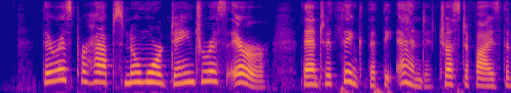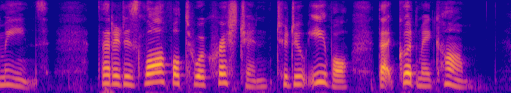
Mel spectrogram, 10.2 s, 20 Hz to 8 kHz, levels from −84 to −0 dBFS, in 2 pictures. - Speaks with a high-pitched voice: Yes, high, 230 Hz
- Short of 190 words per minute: Yes, average, 170 wpm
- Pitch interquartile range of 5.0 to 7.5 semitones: Yes, average, 5.3 semitones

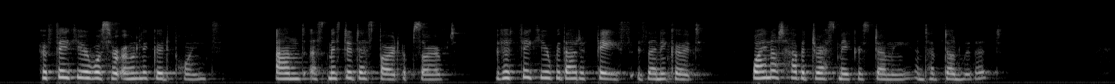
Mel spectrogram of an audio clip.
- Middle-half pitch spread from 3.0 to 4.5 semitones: No, narrow, 2.5 semitones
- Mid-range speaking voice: No, very high, 270 Hz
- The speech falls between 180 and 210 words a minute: No, average, 170 wpm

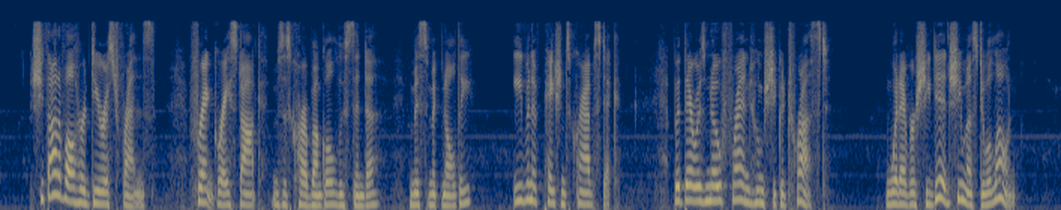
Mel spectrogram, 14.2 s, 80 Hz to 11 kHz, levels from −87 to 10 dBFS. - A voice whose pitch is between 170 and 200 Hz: Yes, medium, 185 Hz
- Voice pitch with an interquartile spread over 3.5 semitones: Yes, average, 4.9 semitones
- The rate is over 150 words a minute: No, average, 145 wpm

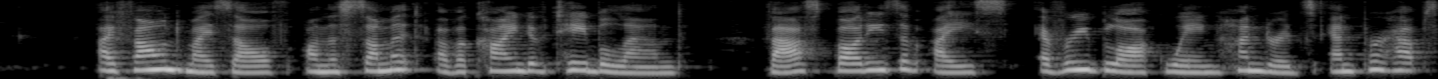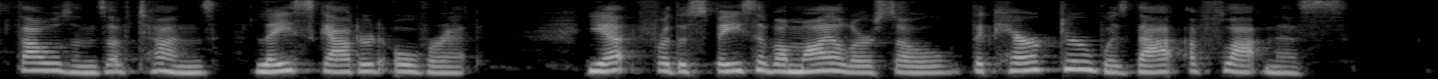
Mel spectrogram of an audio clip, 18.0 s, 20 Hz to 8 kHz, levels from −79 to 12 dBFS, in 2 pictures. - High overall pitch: Yes, high, 225 Hz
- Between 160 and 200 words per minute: No, average, 145 wpm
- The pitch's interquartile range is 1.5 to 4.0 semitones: Yes, average, 3.6 semitones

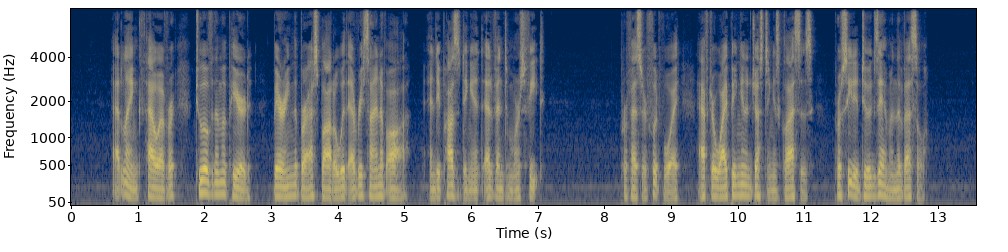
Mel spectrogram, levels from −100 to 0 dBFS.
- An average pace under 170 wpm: Yes, average, 155 wpm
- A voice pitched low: Yes, low, 110 Hz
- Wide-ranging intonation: No, average, 3.6 semitones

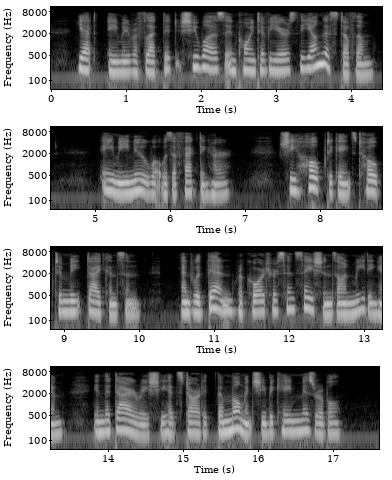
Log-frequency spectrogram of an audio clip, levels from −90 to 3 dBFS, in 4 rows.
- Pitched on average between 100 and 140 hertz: No, medium, 165 Hz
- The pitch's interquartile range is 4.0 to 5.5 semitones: No, average, 3.6 semitones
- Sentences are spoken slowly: No, average, 160 wpm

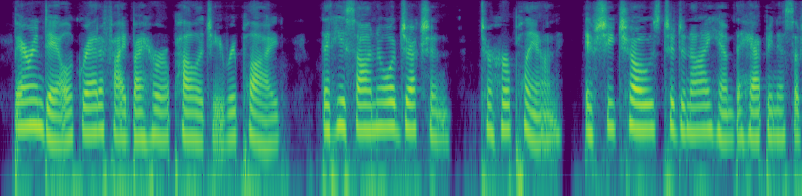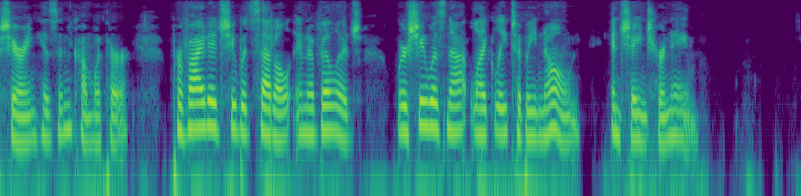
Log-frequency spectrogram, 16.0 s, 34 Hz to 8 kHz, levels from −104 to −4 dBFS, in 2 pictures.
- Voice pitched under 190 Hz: No, high, 195 Hz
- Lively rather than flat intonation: No, average, 3.9 semitones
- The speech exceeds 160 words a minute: Yes, average, 180 wpm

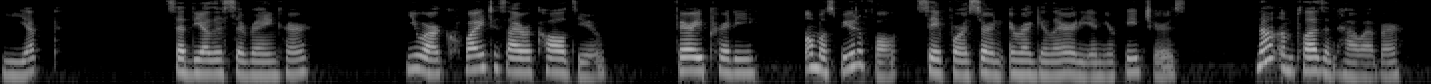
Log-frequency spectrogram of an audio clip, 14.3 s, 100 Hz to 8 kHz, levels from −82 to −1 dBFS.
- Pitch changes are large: No, average, 3.4 semitones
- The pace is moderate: No, slow, 115 wpm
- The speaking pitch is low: No, medium, 180 Hz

